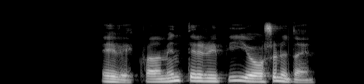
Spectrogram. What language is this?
Icelandic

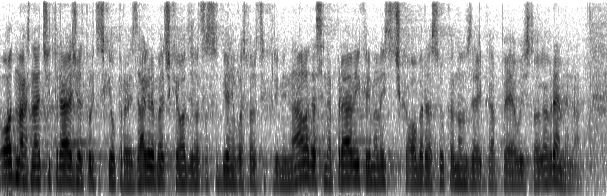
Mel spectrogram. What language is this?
Croatian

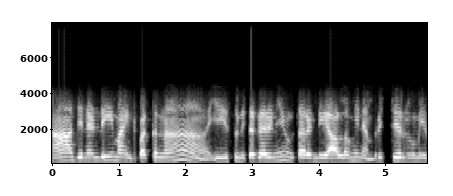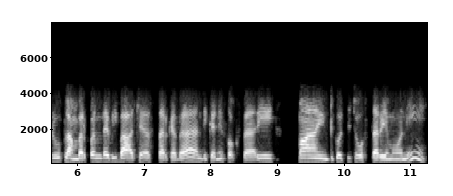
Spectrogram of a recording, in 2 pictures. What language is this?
Telugu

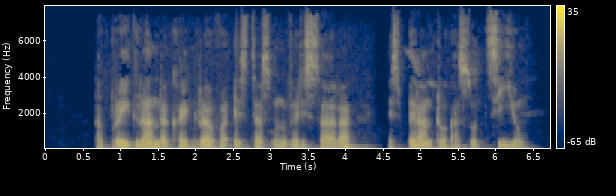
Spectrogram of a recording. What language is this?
Esperanto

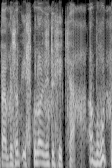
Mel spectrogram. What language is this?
Assamese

